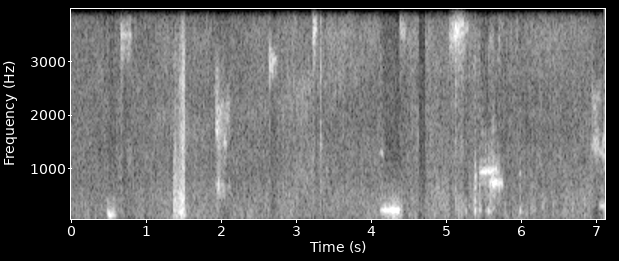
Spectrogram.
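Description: A small bird calls faintly, giving a few short, scattered chirps against a quiet background with no one talking.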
